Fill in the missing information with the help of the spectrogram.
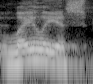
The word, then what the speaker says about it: Laelius: I'll spell it for you. Laelius is L-A-E-L-I-U-S. Laelius.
